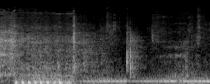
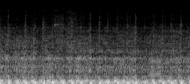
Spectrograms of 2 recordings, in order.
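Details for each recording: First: Yamaha Mio Soul automatic scooter brought in not moving and noisy, idling with the CVT cover closed/belt off: loud racket gone but the engine still thumps slightly unevenly, about three beats a second; front/middle engine (block, head, con rod) suspected. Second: Yamaha Mio Soul automatic scooter, brought in for not moving and a noisy CVT: even, low putter with the rear wheel spinning freely and no belt-side rattle. Running smooth again; the earlier noise came from the CVT area.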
